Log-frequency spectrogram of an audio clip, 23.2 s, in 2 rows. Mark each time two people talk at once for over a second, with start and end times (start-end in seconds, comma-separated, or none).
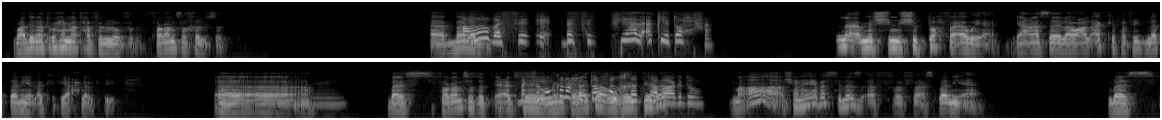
16.8-18.3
